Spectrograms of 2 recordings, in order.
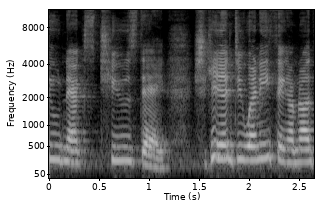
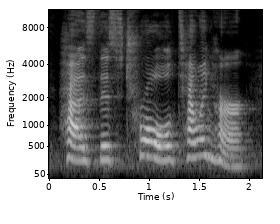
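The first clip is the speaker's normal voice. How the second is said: usual speaking voice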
